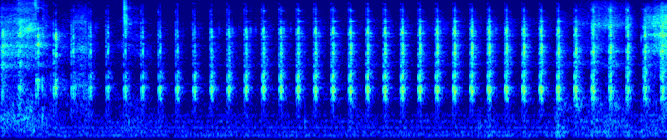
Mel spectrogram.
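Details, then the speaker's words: Cobot welding robot on a fixtured part, dry run without welding: crisp, very even ticks about five a second, nothing underneath, as the wire moves in and out to sense torch height around the part; normal touch-sensing. "It's not going to weld. You hear it going tick, tick, tick, tick, tick, tick. Hear the tick, tick, tick, tick noise. So what it's doing is moving the wire in and out, and it's establishing that height."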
